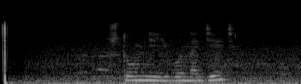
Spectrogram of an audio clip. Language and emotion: Russian, neutral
